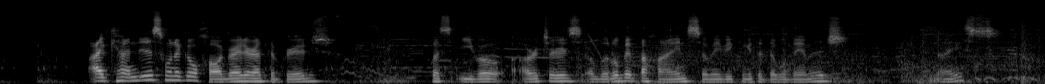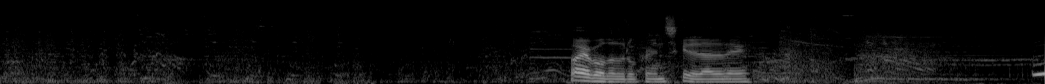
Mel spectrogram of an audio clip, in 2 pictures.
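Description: Short game sound effects pop and crash.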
